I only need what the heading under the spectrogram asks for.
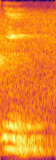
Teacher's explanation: इनका उच्चारण आपके पास ओंठों से किया जाता है, इसलिए इसे ओष्ठ वर्ग में रखा जाता है और उच्चारण स्थल इसका होता है ओंठ।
